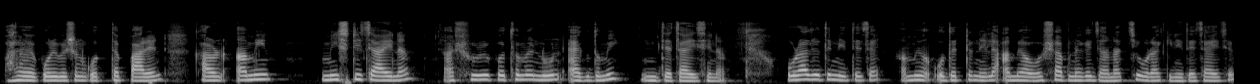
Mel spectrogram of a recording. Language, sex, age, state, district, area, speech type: Bengali, female, 18-30, West Bengal, North 24 Parganas, rural, spontaneous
